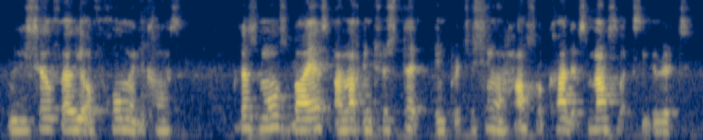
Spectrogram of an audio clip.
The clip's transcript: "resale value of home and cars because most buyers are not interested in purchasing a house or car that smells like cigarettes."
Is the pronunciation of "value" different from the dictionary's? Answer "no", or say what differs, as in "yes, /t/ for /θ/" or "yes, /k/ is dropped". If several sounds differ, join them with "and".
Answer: yes, /f/ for /v/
